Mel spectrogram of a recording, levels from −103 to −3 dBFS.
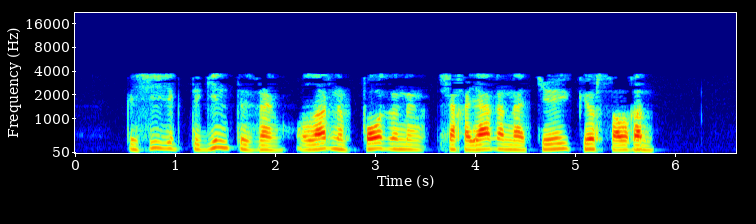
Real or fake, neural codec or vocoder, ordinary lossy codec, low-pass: fake; vocoder, 24 kHz, 100 mel bands, Vocos; MP3, 24 kbps; 3.6 kHz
